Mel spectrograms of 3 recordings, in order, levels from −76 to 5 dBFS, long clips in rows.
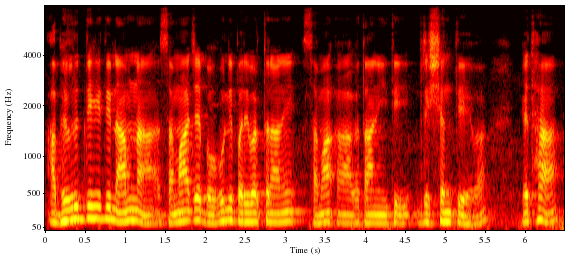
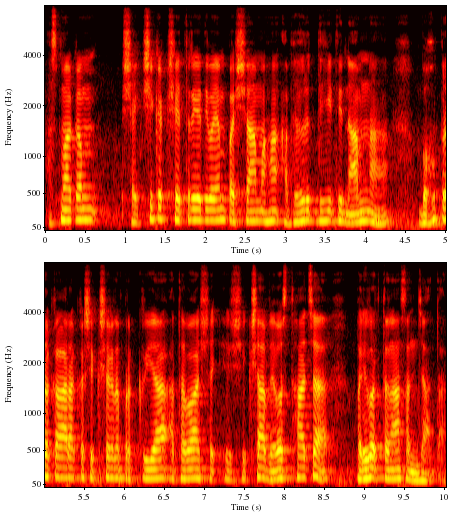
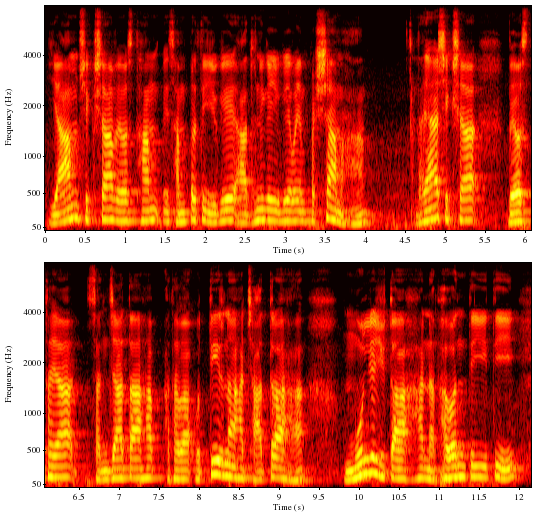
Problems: none marked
